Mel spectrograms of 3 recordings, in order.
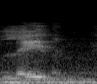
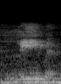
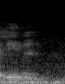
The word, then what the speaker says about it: Lehman: overseas, in Germany, the name is German and they pronounce it Lehman. And then there's places where so I wanted to make sure that it was Lehman rhymes with demon.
